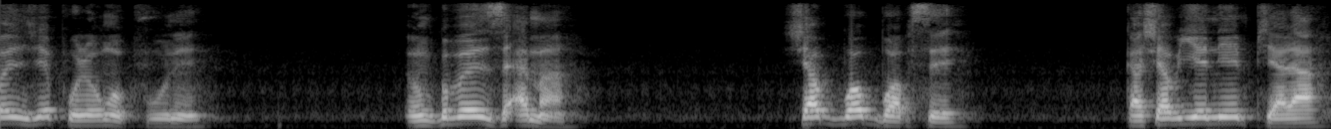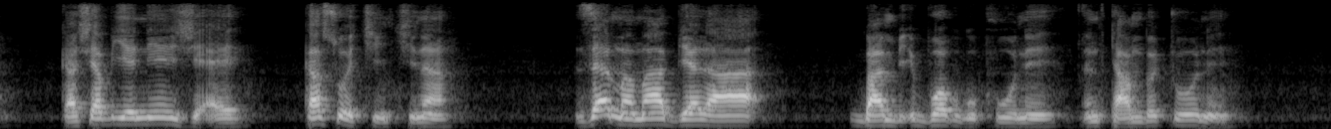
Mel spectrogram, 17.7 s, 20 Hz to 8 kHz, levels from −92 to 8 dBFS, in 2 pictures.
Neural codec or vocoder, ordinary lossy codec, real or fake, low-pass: none; Opus, 64 kbps; real; 7.2 kHz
